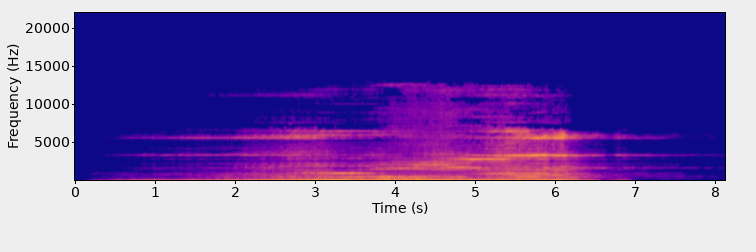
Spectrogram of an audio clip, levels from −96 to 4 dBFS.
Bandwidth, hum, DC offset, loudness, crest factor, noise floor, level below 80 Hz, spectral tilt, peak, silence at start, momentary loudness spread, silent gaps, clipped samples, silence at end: 7 kHz; none; under 0.1%; -25 LUFS; 14 dB; -77 dBFS; -26 dBFS; -2 dB/octave; -6 dBFS; 0.7 s; 21 LU; none; under 0.1%; 1.3 s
